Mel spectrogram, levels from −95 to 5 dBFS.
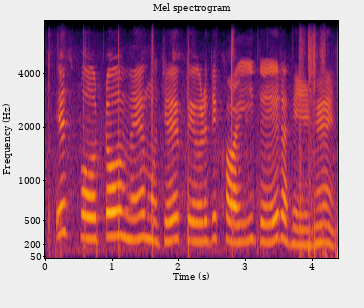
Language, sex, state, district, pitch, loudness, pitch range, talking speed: Hindi, female, Madhya Pradesh, Katni, 260 Hz, -19 LUFS, 235-280 Hz, 120 wpm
